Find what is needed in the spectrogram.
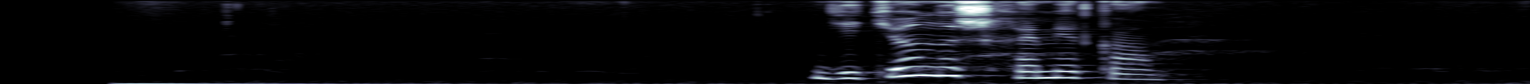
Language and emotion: Russian, neutral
